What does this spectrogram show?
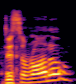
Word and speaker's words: Disaronno: Disaronno?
